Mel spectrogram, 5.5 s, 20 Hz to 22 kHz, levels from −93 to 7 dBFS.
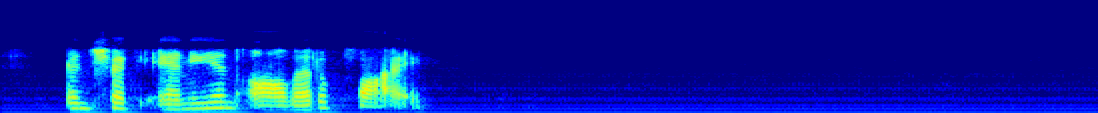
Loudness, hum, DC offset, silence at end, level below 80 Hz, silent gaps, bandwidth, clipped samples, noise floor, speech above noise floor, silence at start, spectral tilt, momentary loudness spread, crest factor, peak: -32 LUFS; 60 Hz at -75 dBFS; under 0.1%; 3.4 s; -70 dBFS; none; 6 kHz; under 0.1%; -73 dBFS; 41 dB; 0.35 s; -1 dB/octave; 6 LU; 26 dB; -12 dBFS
